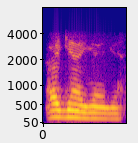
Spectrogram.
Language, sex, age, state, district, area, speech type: Odia, male, 30-45, Odisha, Kandhamal, rural, conversation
